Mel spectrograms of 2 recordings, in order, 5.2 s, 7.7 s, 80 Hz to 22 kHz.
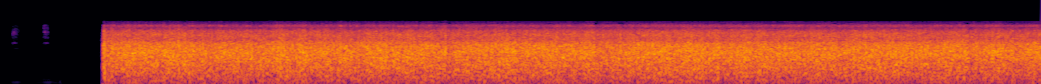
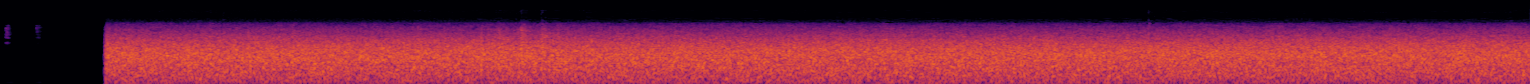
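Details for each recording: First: Bearing needing lubrication, heard through an ultrasound probe while greasing with a grease caddy: steady, even rushing hiss of friction, no clicks; ultrasound level drops as grease is applied, stop when it goes no lower. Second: Slow-speed bearing heard via ultrasound probe, reading 0 dB baseline, like seven of eight bearings: smooth, uniform hiss with no clicks or impacts; normal bearing.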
